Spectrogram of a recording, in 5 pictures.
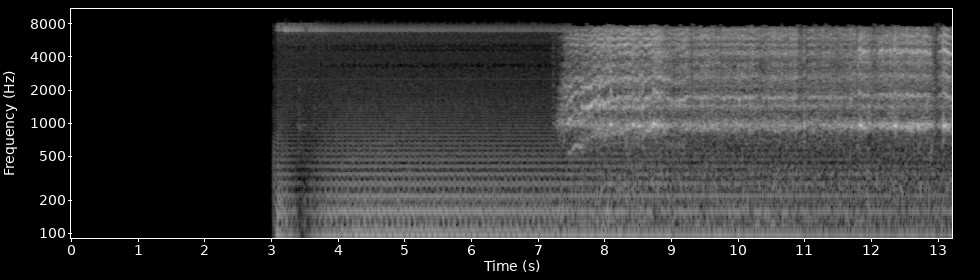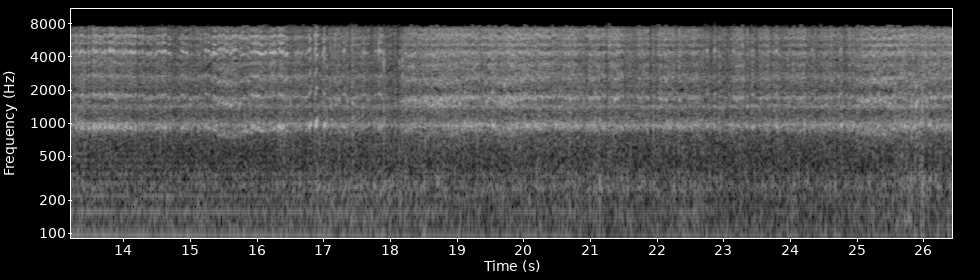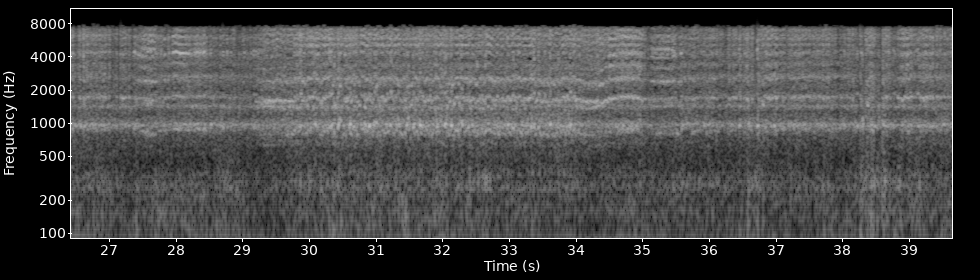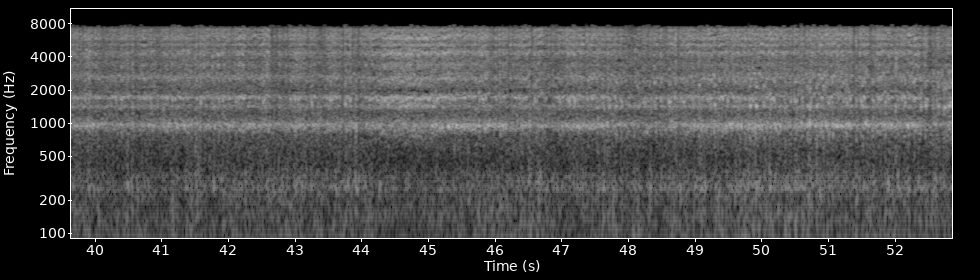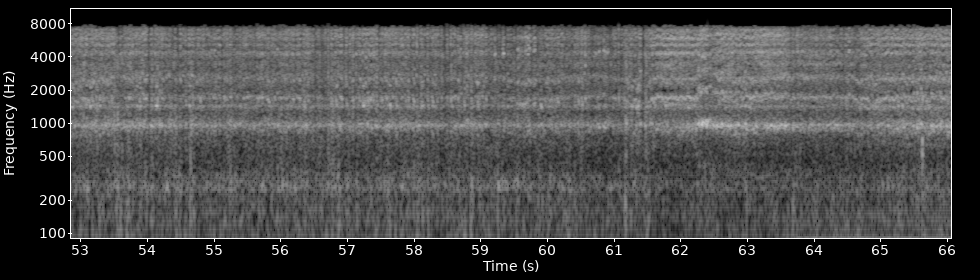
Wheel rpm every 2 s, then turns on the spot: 0, 0, 0, 0, 150, 230, 240, 230, 230, 230, 230, 230, 230, 230, 230, 190, 190, 200, 230, 230, 230, 230, 230, 230, 230, 230, 230, 240, 220, 230, 220, 220, 220.
none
